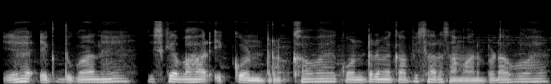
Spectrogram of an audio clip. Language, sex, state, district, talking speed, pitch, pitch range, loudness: Hindi, male, Uttar Pradesh, Saharanpur, 205 wpm, 115 Hz, 110-130 Hz, -18 LUFS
